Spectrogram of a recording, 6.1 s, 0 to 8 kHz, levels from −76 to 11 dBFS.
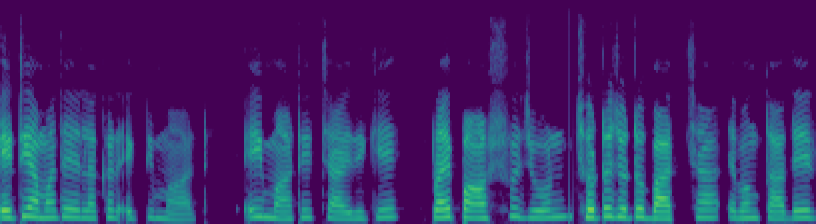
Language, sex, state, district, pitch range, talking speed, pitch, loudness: Bengali, female, West Bengal, Paschim Medinipur, 255-285 Hz, 155 wpm, 270 Hz, -19 LUFS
